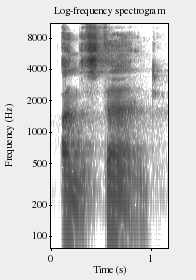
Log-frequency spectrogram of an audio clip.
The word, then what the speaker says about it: understand: Understand. How many syllables? Correct, 3. So, where is the Schwa sound in this word? Perfect, on the second.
